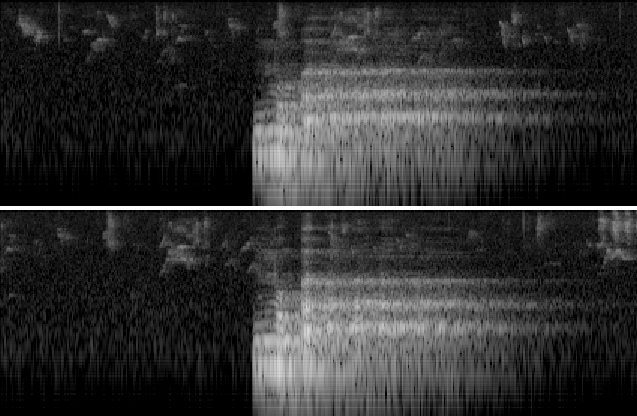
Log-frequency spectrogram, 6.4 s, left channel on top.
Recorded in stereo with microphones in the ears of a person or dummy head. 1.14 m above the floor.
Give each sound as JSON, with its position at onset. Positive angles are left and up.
{"t": 2.5, "sound": "laughter", "side_deg": -10, "distance_m": 0.9}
